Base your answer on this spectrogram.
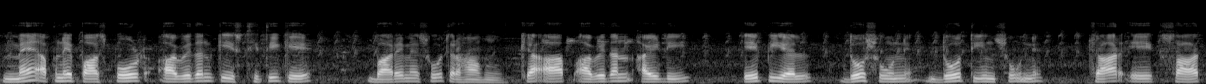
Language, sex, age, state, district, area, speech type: Hindi, male, 60+, Madhya Pradesh, Narsinghpur, rural, read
